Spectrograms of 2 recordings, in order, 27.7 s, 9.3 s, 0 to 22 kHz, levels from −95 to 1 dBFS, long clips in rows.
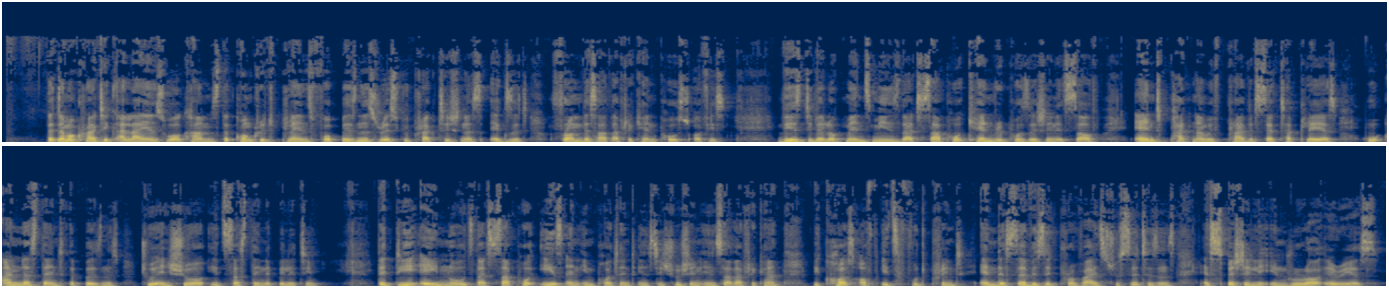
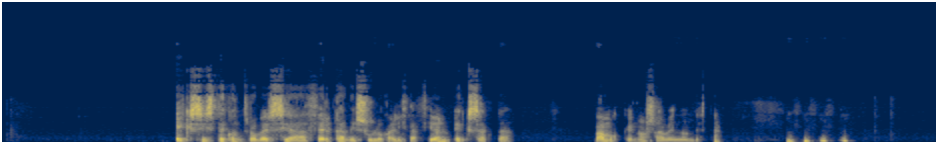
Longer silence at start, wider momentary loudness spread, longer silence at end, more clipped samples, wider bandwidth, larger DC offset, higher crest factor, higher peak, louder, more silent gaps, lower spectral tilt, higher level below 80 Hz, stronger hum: second, 0.45 s vs 1.75 s; second, 10 LU vs 18 LU; second, 0.15 s vs 0.9 s; neither; first, 17 kHz vs 11 kHz; neither; about the same, 20 dB vs 22 dB; about the same, -4 dBFS vs -2 dBFS; second, -24 LUFS vs -20 LUFS; neither; first, -5 dB/octave vs -2 dB/octave; first, -62 dBFS vs -70 dBFS; neither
